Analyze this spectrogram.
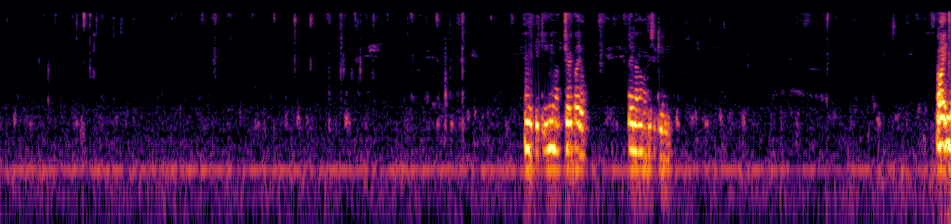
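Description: A cat licks and nibbles softly at a treat.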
